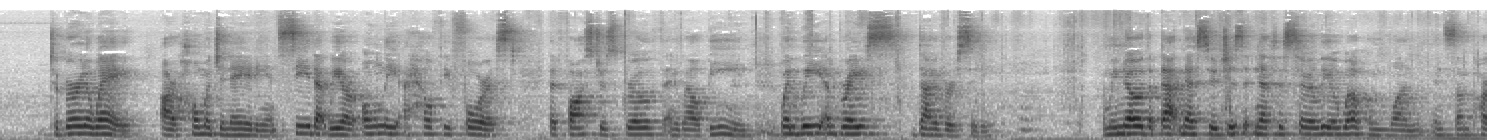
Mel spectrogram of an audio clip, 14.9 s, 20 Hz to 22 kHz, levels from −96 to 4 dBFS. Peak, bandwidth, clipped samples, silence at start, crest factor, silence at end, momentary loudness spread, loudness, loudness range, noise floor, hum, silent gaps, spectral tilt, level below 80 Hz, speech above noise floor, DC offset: -2 dBFS; 16.5 kHz; under 0.1%; 0.45 s; 20 dB; 0 s; 12 LU; -21 LUFS; 4 LU; -47 dBFS; none; none; -4 dB/octave; -50 dBFS; 26 dB; under 0.1%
